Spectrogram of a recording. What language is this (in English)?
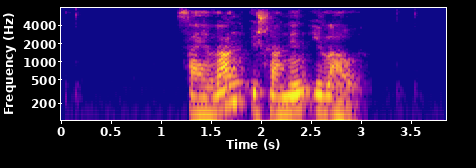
Mari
